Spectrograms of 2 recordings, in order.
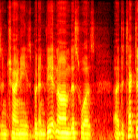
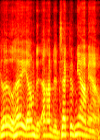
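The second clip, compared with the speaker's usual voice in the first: put-on pitched-up, proud, brave young-boy voice; 7 semitones higher than usual. Retelling playing Detective Meow Meow in Fry from Futurama's boy voice. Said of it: "like a boy voice".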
